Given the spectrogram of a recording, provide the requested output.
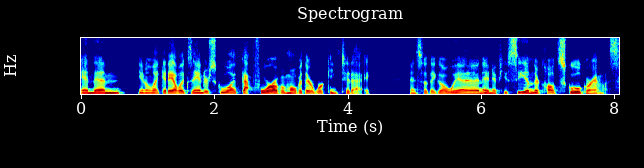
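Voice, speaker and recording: A woman with a very deep, low pitch speaks at a fairly quick pace with ordinary pitch variation, in a dry, close sound with no echo and a quiet background. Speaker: program director. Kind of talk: presentation at a public board meeting. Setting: public meeting room with microphone. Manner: conversational.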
